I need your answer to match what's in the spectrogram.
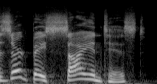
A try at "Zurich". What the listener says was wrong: No, you said Zurk. Yeah, see, you said it fast. It sounds like you said Zurk.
